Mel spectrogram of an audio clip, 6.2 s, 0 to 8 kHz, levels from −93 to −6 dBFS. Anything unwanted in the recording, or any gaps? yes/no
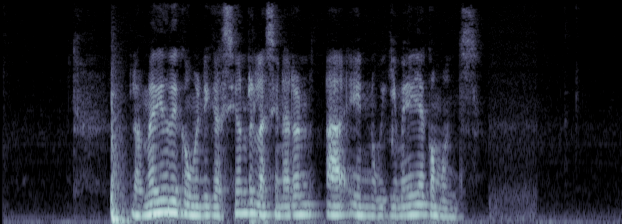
no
